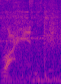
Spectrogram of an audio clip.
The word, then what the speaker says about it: Raiyihn: been going crazy with it how do you pronounce the snake's name uh Ryan oh oh just yeah just spelling all right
